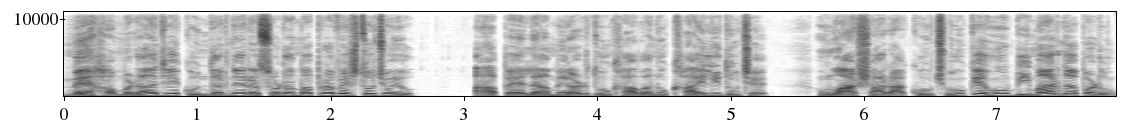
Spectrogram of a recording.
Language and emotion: Gujarati, fearful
